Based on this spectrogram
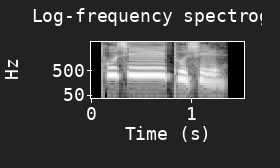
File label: Korean, Ideo Phones; Shape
